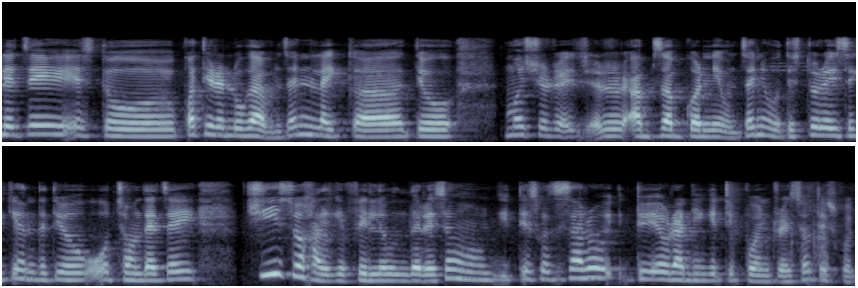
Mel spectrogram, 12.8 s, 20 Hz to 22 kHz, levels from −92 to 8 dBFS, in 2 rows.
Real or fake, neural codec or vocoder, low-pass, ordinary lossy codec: real; none; none; none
